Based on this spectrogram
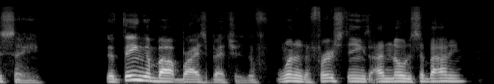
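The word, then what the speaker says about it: Boettcher: This is linebacker Bryce Betcher. The O is silent.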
